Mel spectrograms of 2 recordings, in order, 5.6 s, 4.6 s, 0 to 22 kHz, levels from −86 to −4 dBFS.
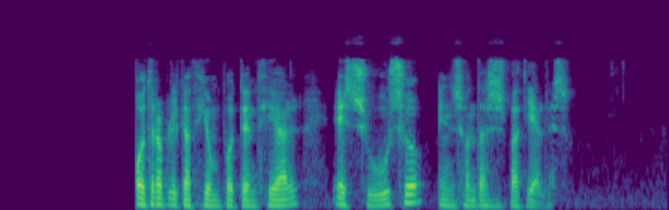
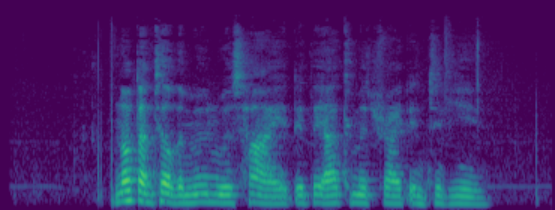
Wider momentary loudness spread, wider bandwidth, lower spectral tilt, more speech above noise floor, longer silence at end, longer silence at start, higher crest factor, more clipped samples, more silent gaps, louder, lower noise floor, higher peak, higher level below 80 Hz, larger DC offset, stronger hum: about the same, 8 LU vs 10 LU; second, 10.5 kHz vs 16 kHz; second, -4 dB/octave vs -5.5 dB/octave; first, over 65 dB vs 31 dB; first, 0.85 s vs 0.55 s; first, 1.15 s vs 0.9 s; about the same, 24 dB vs 20 dB; neither; neither; first, -25 LUFS vs -35 LUFS; first, under -90 dBFS vs -65 dBFS; first, -2 dBFS vs -16 dBFS; first, -50 dBFS vs -84 dBFS; neither; neither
